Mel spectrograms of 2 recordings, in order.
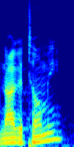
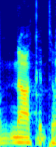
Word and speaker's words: Nakatomi: Can you pronounce is it Nagatomi? Nakatomi. Nakatomi. Okay, I said Nag, so Nakatomi.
